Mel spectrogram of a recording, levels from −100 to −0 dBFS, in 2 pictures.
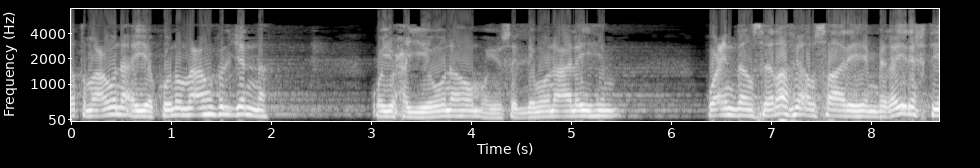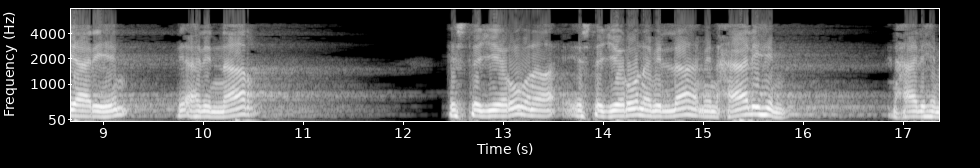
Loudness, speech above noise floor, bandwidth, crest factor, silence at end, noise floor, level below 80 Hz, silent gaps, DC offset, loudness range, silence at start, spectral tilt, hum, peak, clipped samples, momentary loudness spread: -9 LUFS; 50 dB; 8 kHz; 10 dB; 0 s; -58 dBFS; -44 dBFS; none; under 0.1%; 5 LU; 0 s; -9 dB/octave; none; 0 dBFS; 2%; 8 LU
